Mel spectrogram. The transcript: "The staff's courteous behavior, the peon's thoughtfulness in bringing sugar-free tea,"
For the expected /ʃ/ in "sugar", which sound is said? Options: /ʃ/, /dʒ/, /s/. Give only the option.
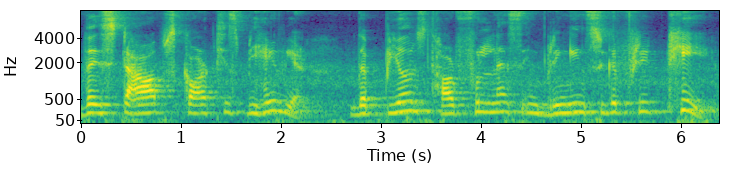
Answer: /s/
